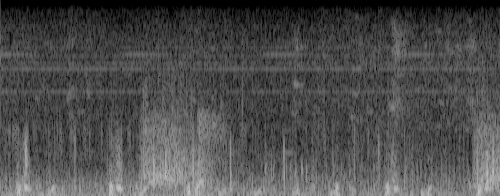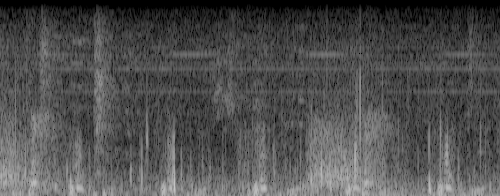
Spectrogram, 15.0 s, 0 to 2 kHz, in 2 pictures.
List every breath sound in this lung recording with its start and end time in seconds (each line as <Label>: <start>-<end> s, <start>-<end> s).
Inhalation: 2.05-2.90 s, 7.12-7.93 s, 12.11-12.94 s
Exhalation: 2.92-3.51 s, 7.95-8.54 s, 12.94-13.72 s
Crackles: 2.05-2.90 s, 7.12-7.93 s, 12.11-12.94 s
